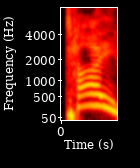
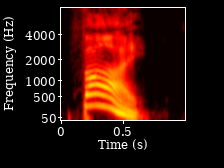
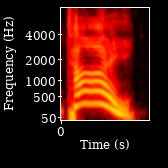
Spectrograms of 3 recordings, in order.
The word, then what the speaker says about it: Thai: Thai food. Here's the tweet Yikes! According to a friend, DeSantis would tell dates he liked Thai food but pronounced it thigh.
